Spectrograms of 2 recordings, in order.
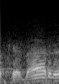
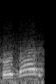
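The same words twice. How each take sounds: First: کبر read "kebar", with an e; kebar, short e in the first syllable of کبر; first-vowel variant. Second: کبر read "kobar", with an o; kobar, short o in the first syllable of کبر; first-vowel variant. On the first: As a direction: say کبر with an e after the k: KE-bar. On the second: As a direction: say کبر with an o after the k: KO-bar. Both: Shown as a demonstration. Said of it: "کبر یا کبر".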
